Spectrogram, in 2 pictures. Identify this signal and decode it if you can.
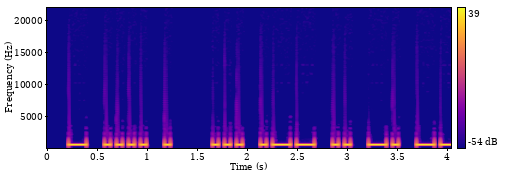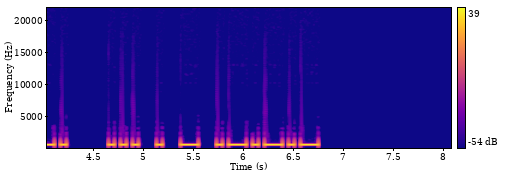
Morse code, heard as a keyed tone, about 20 wpm, 700 Hz. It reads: THE SWING SET.
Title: Additional Easy Phrases 20wpm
